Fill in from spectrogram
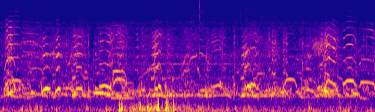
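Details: Tundra swans wintering in the rural fields along the swan road in Hakuta, Yasugi, Shimane, Japan; many birds give high, clear honking calls in an unbroken overlapping chorus, with faint low rumble underneath.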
